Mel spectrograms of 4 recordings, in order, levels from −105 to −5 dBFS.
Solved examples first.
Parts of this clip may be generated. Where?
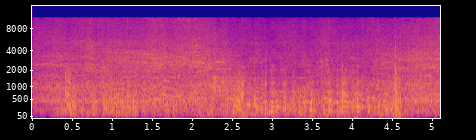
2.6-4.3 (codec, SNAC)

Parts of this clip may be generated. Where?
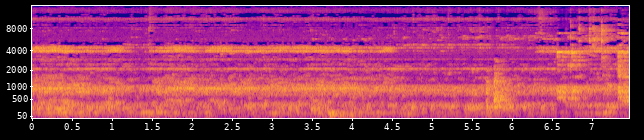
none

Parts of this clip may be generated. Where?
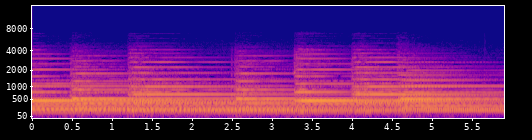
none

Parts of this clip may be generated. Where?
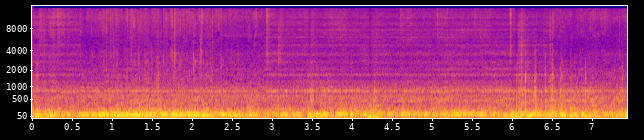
0.0-0.6 (codec, SNAC); 2.9-6.5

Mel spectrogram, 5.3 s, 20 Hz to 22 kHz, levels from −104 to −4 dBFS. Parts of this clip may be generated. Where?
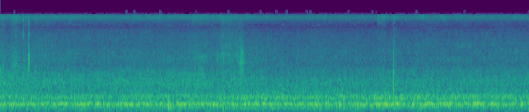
none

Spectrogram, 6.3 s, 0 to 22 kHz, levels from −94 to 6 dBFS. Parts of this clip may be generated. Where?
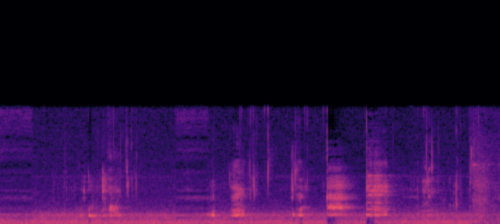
0.0-0.4 (codec, SNAC); 2.2-2.6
